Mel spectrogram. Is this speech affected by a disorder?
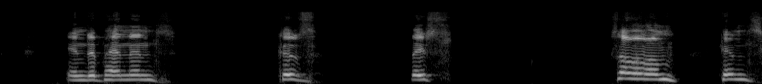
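Yes: cerebral palsy.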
